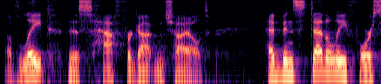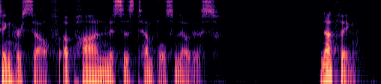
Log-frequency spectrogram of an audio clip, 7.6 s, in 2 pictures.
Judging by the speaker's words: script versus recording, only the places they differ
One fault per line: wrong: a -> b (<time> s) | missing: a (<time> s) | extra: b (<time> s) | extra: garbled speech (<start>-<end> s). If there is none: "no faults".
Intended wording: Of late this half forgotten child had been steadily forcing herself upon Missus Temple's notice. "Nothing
no faults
